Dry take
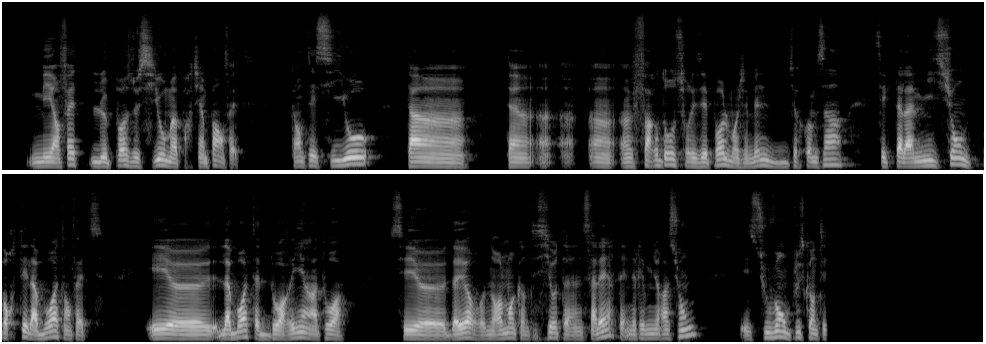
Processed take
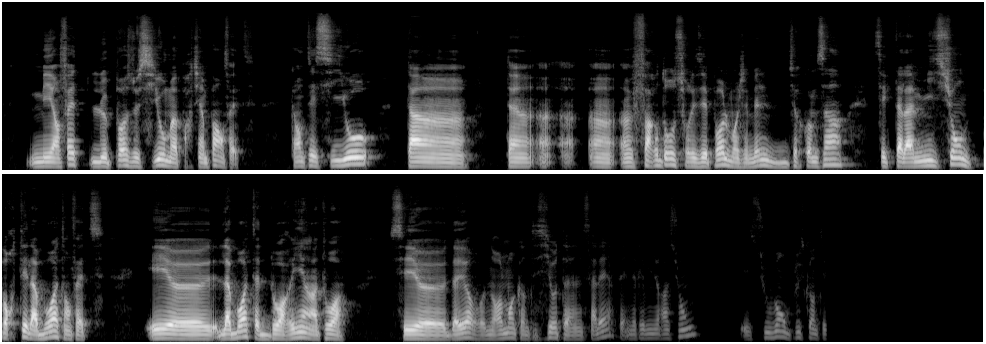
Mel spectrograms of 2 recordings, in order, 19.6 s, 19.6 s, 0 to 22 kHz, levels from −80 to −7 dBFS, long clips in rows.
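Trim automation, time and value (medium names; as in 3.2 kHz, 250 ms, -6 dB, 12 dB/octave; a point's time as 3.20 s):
14.00 s +8.5 dB
14.64 s -2 dB
15.48 s -2 dB
15.88 s -13 dB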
